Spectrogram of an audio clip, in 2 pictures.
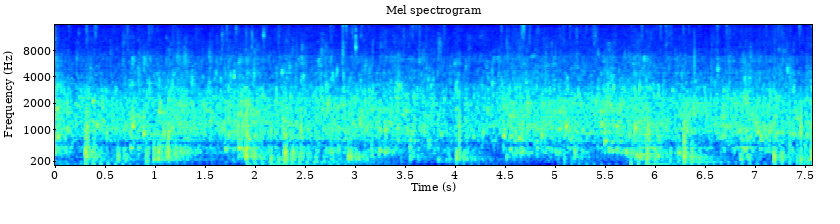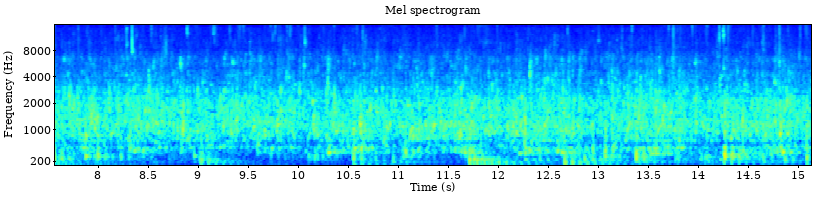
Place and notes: Volmerange-les-Mines, France - Bubbles in a pipe
Into the underground mine, water is entering into a pipe and makes some strange sounds. It's because of turbulence and some small bubbles.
